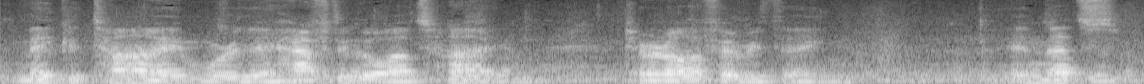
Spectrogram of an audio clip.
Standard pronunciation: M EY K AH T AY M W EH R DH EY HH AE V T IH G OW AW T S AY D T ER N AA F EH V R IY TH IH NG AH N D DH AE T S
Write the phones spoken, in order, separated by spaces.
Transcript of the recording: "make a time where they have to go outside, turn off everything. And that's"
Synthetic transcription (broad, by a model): M EY K AH T AY M W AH R DH EY HH AE F T IH G OW AW T S AY D T ER N AA F EH V R IY TH IH NG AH N DH AE T S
